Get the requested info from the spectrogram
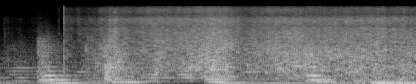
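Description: Background music over a person plunging into a swimming pool: a big splash about a second in, then water churning and sloshing.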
